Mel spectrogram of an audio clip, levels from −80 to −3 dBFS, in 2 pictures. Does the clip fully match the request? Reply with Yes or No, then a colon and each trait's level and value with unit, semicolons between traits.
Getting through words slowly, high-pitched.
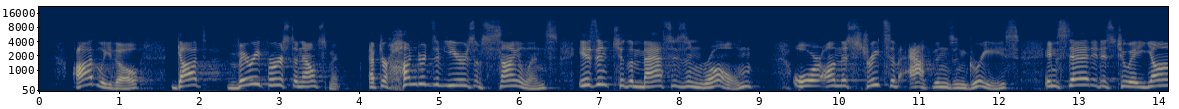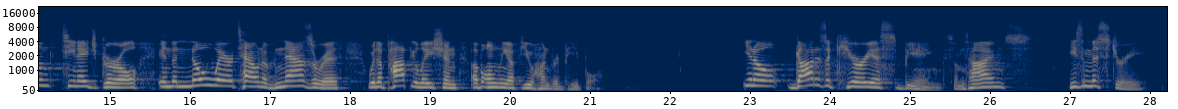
Yes: slow, 130 wpm; high, 225 Hz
